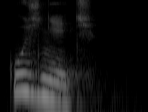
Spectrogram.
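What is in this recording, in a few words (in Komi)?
"кузнеч", Komi-Zyrian, female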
